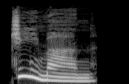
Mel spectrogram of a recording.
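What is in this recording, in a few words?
"g-man", British English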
